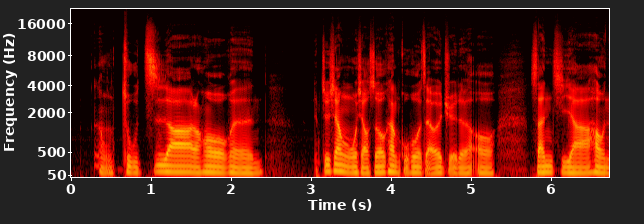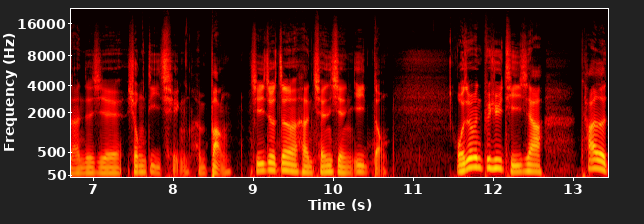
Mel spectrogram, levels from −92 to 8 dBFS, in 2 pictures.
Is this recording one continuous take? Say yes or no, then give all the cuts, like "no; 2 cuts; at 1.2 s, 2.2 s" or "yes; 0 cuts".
no; 2 cuts; at 3.1 s, 8.9 s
